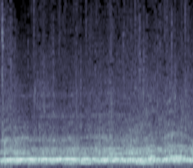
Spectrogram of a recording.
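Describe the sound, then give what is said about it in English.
Steady applause from an audience for comedian Alison Spittle, a dense wash of clapping that holds at an even, fairly loud level throughout with no voices over it. “I'd just like to say a big round of applause to the wonderful Alison Spittle.”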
